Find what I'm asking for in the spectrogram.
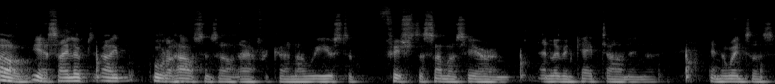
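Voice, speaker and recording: A man's medium-pitched voice, fairly quick and fairly even in intonation, over noticeable background noise. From Kenya. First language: Swahili. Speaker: longtime local resident interviewed by students. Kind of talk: interview.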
